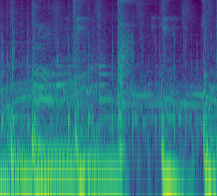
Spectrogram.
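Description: Electronic remix music built on tabla playing: rapid tabla strokes, some with sliding pitch, over a heavy bass line, with a strong hit near the end.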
